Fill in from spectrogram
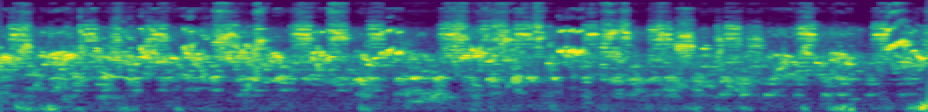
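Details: Budgies keep up lively chatter, quick squeaky chirps and gurgling warbles that rise and fall in short bursts, with faint low taps in the background.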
